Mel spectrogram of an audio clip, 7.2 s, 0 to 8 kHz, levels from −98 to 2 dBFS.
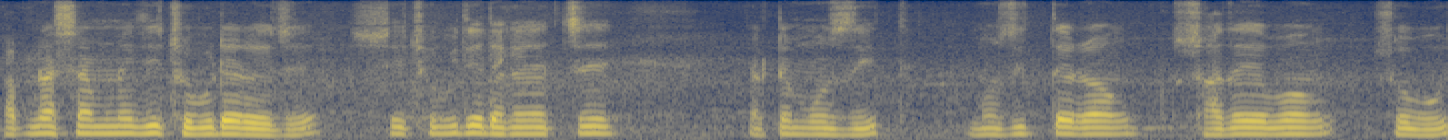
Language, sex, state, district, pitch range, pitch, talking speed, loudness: Bengali, female, West Bengal, North 24 Parganas, 130-145 Hz, 140 Hz, 130 wpm, -18 LUFS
